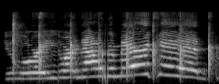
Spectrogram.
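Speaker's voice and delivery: loud, rising ceremonial shout; mock proclamation. Bestowing American status on Hugh Laurie, mock proclamation. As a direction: proclaim it high and loud, like a knighting.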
